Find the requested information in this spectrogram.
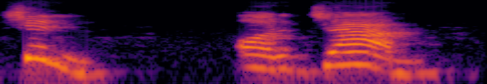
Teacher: produced by complete closure followed by slow release which results in friction if active articulator is move removed slowly from the passive articulator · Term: affricates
